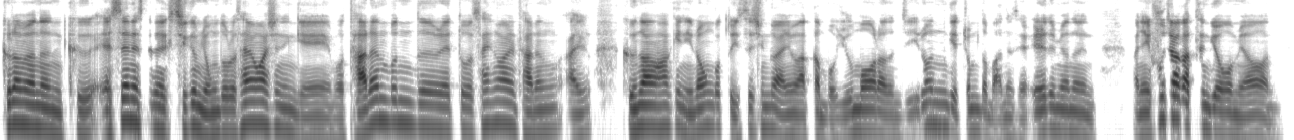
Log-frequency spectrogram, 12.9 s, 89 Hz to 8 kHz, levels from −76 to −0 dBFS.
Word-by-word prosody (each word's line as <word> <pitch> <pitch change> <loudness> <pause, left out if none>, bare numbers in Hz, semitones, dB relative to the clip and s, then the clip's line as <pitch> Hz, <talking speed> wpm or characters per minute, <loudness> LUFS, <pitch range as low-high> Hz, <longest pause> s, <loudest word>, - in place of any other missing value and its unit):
그러면은 140 -7 +3
그 115 0 -4
SNS를 135 0 +4
지금 130 -1 +3
용도로 115 +2 0
사용하시는 140 -4 +1
게 95 -1 -2
뭐 90 0 -7
다른 155 - +4
분들의 145 -5 -2
또 130 -2 -4
생활, 150 +3 -2
다른 115 +1 -2
알 105 +1 -4 0.3
근황 135 +2 +4
확인 135 -1 -2
이런 125 +5 0
것도 135 -6 -6
있으신가요 125 +7 -2
아니면 105 +1 -1
아까 100 - -1
뭐 90 -1 -9
유머라든지 105 -2 -2
이런 145 +4 -6
게 - - -1
좀 120 0 -7
더 110 -2 -6
많으세요? 90 +1 -8
예를 115 +1 +1
들면은 115 -7 -4 0.4
만약에 110 +1 +1
후자 180 +1 +5
같은 145 -4 +3
경우면 100 -7 -1
120 Hz, 370 characters per minute, -25 LUFS, 105-140 Hz, 0.4 s, 후자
